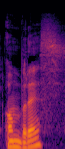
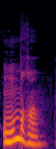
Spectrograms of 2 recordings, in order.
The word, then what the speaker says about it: Hombres: En sera-t-il de même avec un recueil qui là pour le coup est nettement plus pornographique, qui est le recueil, alors je ne sais pas s'il faut prononcer Hombres à l'espagnol ou Ombre, parce que ça s'écrit H-O-M-B-R-E-S. Pour vous, il faut le prononcer Ombre. – Oui, je dirais Ombre, mais les deux sont acceptables, je crois, parce que d'une part, Ombre signifie homme en espagnol, et donc c'est un recueil consacré sur l'homosexualité féminine, pardon.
